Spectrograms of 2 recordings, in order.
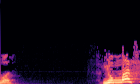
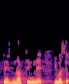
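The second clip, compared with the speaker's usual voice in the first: normal talking voice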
